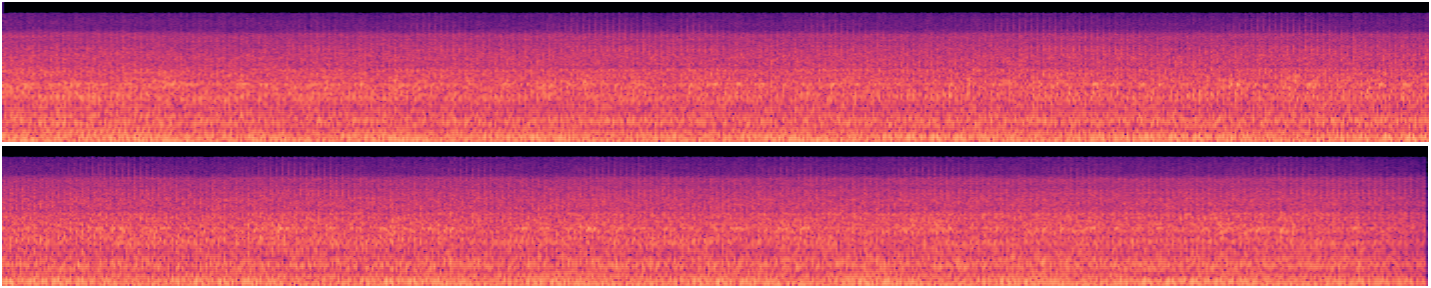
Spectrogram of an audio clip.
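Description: Isuzu Panther's engine idling steadily close by, with an even, rapid pulsing. It stops abruptly at the end.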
